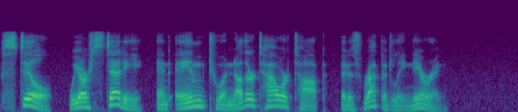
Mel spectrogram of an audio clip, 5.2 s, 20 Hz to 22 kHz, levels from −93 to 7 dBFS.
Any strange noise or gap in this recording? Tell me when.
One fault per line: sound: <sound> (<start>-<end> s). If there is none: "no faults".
no faults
